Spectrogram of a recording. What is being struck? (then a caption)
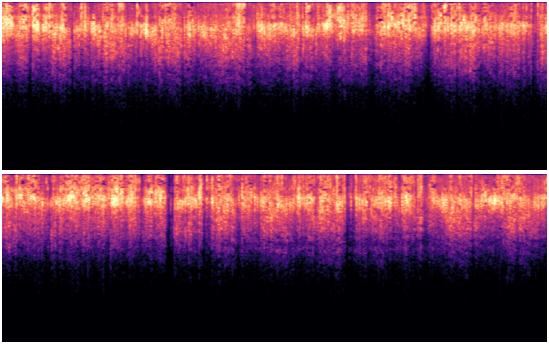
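Large rock-salt lamp. A large, solid Himalayan rock-salt lamp glowing orange has its rough sides scratched and clawed by long acrylic nails. The result is a steady, dense, bright gritty scraping with a crushing, crinkling texture and almost no low end. A faint low hum runs underneath.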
